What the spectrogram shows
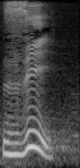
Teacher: Zi-nya harus berdesis juga, harus safir.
